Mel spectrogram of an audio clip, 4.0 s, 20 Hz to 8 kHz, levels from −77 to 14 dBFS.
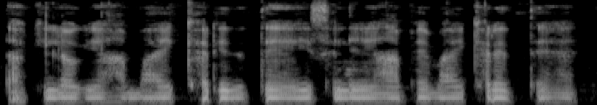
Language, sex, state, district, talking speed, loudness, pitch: Hindi, male, Jharkhand, Sahebganj, 180 wpm, -26 LUFS, 85 Hz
